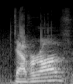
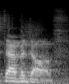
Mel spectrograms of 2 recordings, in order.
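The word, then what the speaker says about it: Davydov: you know, the war, Denis Davarov, is that how you pronounce his name? Let me look it up. Denis Davidov.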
